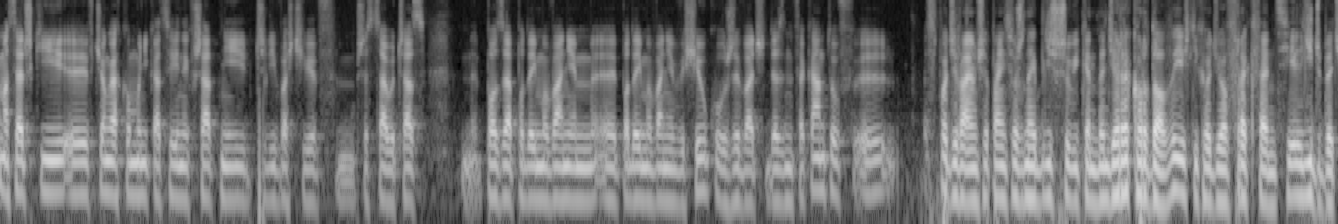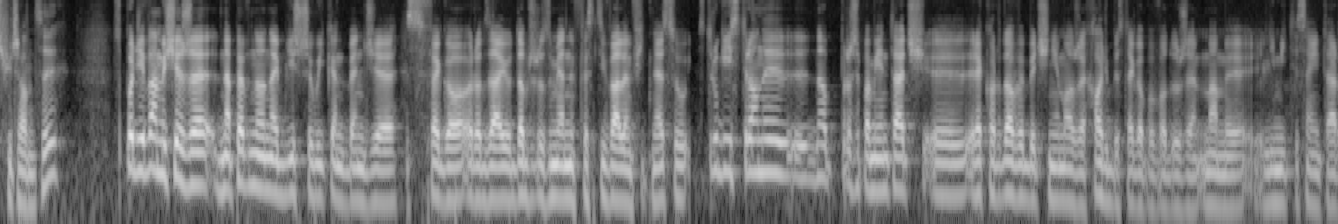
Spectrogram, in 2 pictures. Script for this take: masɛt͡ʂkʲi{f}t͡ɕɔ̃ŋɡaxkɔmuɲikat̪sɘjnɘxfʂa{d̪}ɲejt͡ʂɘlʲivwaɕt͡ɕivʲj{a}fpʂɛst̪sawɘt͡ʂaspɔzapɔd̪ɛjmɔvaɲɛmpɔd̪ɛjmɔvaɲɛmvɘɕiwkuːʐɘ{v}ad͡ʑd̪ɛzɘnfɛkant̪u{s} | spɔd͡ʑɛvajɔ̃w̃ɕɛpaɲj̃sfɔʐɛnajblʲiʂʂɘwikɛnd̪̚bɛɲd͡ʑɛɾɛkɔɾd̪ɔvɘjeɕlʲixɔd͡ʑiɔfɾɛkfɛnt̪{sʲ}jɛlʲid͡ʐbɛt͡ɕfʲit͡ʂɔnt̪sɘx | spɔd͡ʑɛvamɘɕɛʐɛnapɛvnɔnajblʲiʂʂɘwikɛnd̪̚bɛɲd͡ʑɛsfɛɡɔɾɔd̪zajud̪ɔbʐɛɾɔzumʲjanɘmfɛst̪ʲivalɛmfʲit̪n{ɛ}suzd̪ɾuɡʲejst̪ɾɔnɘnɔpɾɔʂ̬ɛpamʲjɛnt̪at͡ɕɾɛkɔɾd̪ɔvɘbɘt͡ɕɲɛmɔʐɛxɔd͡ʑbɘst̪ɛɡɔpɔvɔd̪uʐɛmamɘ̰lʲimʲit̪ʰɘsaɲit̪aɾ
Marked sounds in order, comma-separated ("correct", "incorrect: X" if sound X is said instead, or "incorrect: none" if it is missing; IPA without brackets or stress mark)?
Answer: correct, incorrect: t̪, incorrect: ɛ, correct, incorrect: f, correct, correct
